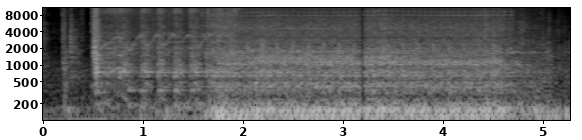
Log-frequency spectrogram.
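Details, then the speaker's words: Cummins-powered MT step van with Allison transmission, after PM oil service, fuel filter installed dry, engine cowling off: brief crank, clean catch, even idle with no surge or hunting; normal diesel start. "notice how the motor didn't surge or go crazy on the first fire up it's because i put the fuel filter on dry"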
